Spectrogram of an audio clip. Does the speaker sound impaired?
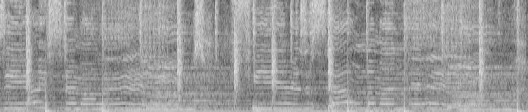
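No.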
